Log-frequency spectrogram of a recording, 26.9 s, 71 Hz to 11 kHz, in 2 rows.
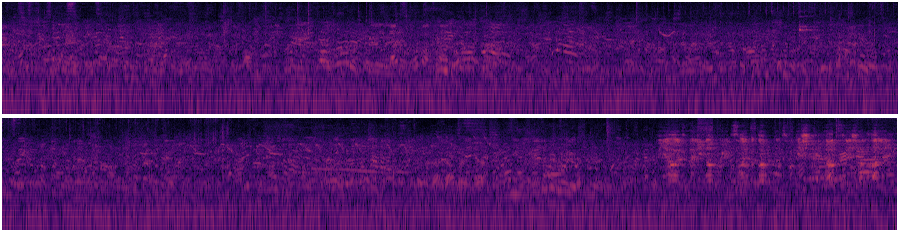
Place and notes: Hasenheide, Berlin, Deutschland - party crowd
because of the lack of open clubs during the pandemic, the international party crowd has shifted to parks. The pressure on the green patches within the city during this spring have been immense, parks are wasted and polluted, and drying out because of missing rain.u
(SD702, Sennheiser MKH8020)
21 June 2020, 21:55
